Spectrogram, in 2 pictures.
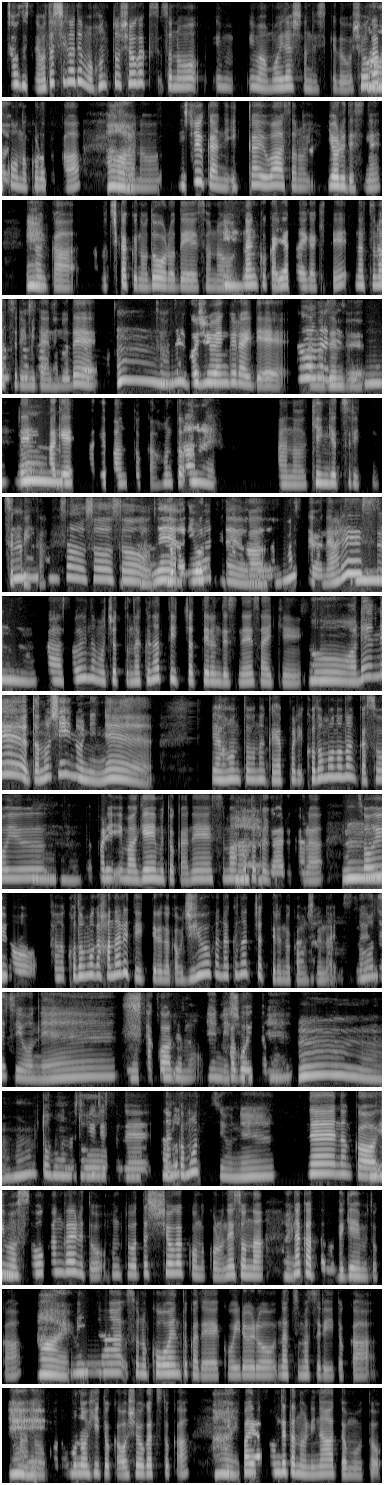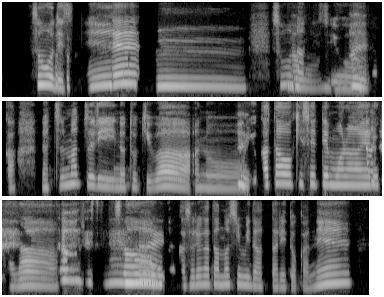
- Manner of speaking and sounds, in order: unintelligible speech; static; "すくい" said as "つくい"; distorted speech
- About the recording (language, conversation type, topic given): Japanese, unstructured, 日本の伝統行事の中で、いちばん好きなものは何ですか？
